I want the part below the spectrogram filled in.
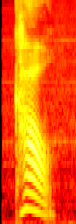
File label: "cow", English; farm animals; colour your english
